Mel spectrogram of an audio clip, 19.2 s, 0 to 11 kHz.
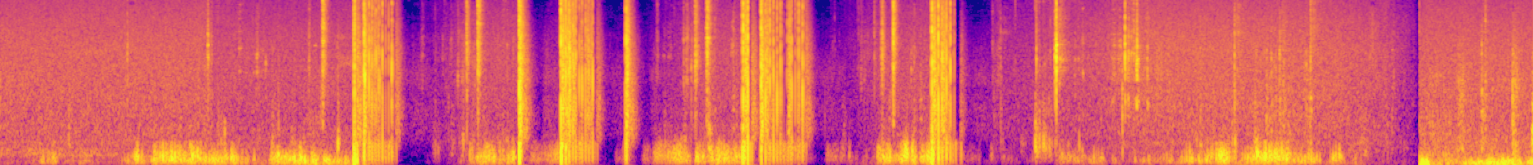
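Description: Gunshots from a Tisas BR9 pistol during an endurance test, sharp single reports fired in irregular bursts with short pauses, loud and close outdoors, some rustle between strings of shots.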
